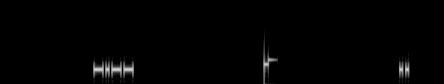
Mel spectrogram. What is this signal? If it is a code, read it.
Morse code, heard as a keyed tone, about 40 wpm, 700 Hz. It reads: Y I
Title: Single Letters - Phonetic Pronunciation 40wpm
